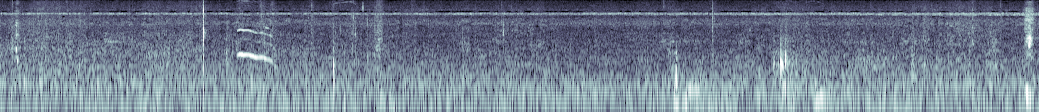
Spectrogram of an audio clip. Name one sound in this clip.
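A baby monkey gives short, high squeaks.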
